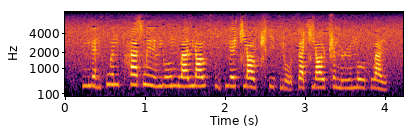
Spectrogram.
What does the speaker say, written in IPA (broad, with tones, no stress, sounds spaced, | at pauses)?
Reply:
m j ɛ̰˨˩ n k w ə˥ n pʰ ä˥ s w e˥˩ ɪ̯ l j o˧˥ ʊ̯ m w ä˧˥ l j ɑ˧˥ ʊ̯ t̪ʰ ḭ˨˩ p j ɛ˧˥ t͡ɕ j ɑ˥˧ ʊ̯ t͡ɕʰ i˥˩ t̪ j o̰˨˩ ʊ̯ t̪ ä˥˩ t͡ɕ j ɑ˥ ʊ̯ ʈ͡ʂ ə˥˩ n ɻ ɻ̩˧˥ n̪ o˥˧ ʊ̯ f w a˥˩ ɪ̯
